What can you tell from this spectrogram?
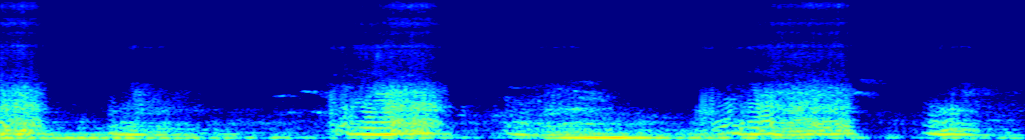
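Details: Child snoring in sleep, loud rattling snores on breathing in, about four over ten seconds; presented as a possible symptom of nasal polyps.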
